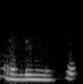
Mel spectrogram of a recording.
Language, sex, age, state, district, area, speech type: Tamil, female, 45-60, Tamil Nadu, Krishnagiri, rural, conversation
